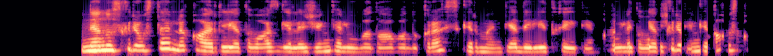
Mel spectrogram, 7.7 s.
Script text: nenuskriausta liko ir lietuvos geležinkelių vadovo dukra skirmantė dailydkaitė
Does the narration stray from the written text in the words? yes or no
yes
